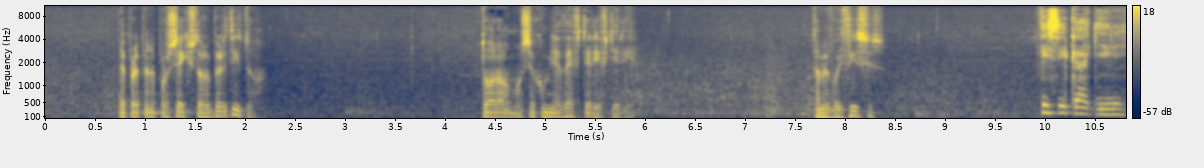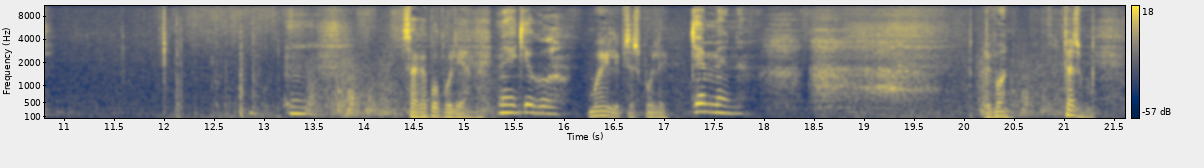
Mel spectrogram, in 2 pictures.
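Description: A man speaks softly and emotionally, close by.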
